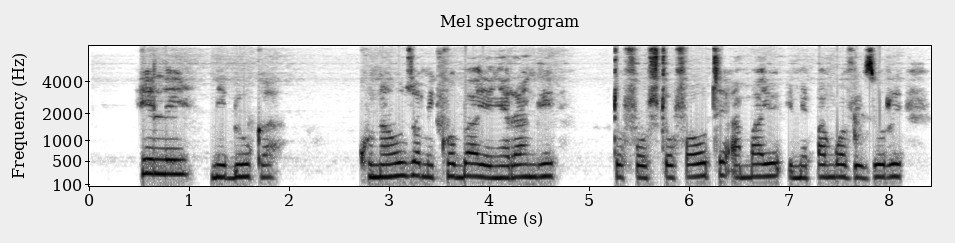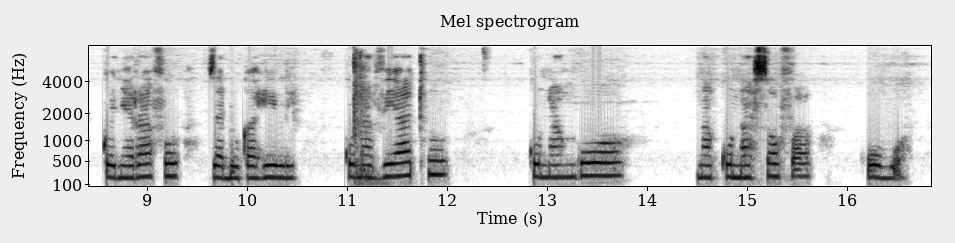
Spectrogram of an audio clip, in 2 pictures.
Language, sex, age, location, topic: Swahili, female, 18-24, Nairobi, finance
